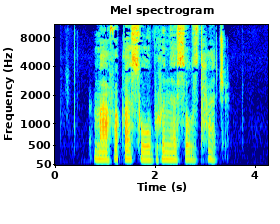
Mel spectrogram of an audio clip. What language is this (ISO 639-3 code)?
ady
